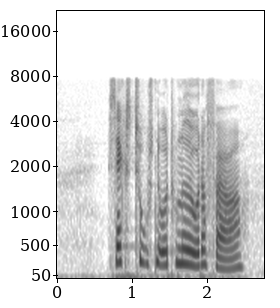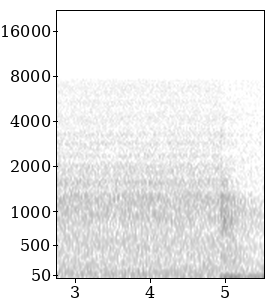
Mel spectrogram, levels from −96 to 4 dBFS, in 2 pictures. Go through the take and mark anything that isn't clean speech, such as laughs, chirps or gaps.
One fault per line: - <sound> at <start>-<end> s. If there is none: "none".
none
